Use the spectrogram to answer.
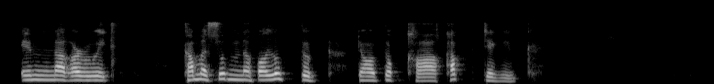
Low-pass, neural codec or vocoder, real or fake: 7.2 kHz; codec, 16 kHz, 1.1 kbps, Voila-Tokenizer; fake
